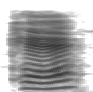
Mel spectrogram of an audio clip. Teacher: ख एक अघोष ध्वनि है। उच्चारण में कंपन नहीं होता और महाप्राण ध्वनि है। उच्चारण में अधिक वायु निकलती है। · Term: अघोष महाप्राण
